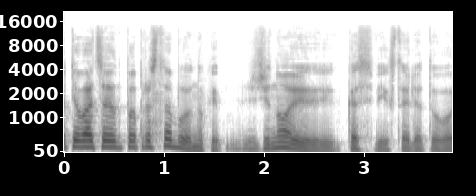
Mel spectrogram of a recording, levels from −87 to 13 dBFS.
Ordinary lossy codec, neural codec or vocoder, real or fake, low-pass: MP3, 64 kbps; none; real; 14.4 kHz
